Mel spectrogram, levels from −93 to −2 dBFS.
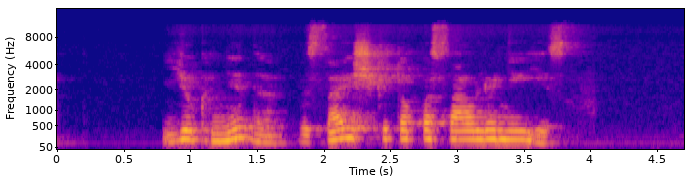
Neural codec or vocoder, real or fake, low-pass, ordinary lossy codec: vocoder, 24 kHz, 100 mel bands, Vocos; fake; 10.8 kHz; Opus, 64 kbps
